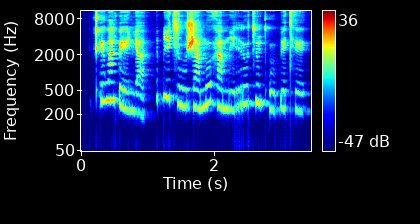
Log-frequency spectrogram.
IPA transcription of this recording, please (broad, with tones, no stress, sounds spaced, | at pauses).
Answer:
kʼ ɪ˦ w ã˦ k͡p eː˨ ɲ a˨ | ɓ i˦ t͡s uː˨ ʃ a˨ m o˦ h a˨ m i˨ r u˦ t͡s ũ˦ kʼ u˨ ɓ ɪ˦ tʰ ɪ˦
